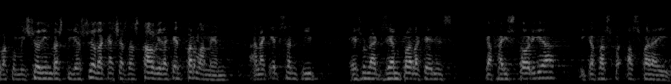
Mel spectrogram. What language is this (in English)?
Catalan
